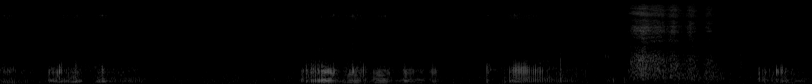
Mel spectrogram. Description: My dog laying in bed with me in a deep sleep snoring and twitching funny as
